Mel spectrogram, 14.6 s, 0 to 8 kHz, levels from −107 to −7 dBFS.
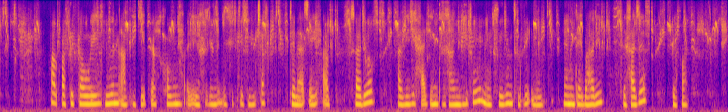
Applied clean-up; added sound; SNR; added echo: neural diffusion model UNIVERSE++.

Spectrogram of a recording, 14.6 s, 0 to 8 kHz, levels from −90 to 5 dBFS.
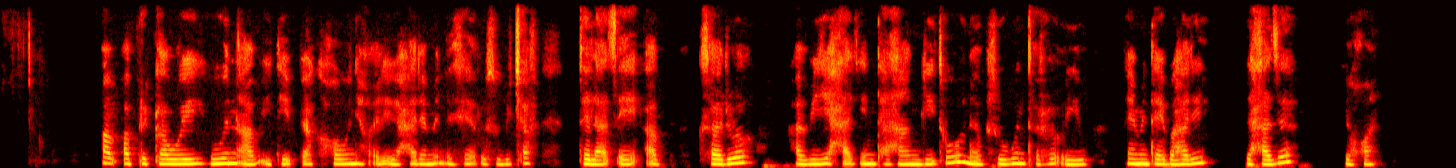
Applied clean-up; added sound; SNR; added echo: none; none; none; none.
